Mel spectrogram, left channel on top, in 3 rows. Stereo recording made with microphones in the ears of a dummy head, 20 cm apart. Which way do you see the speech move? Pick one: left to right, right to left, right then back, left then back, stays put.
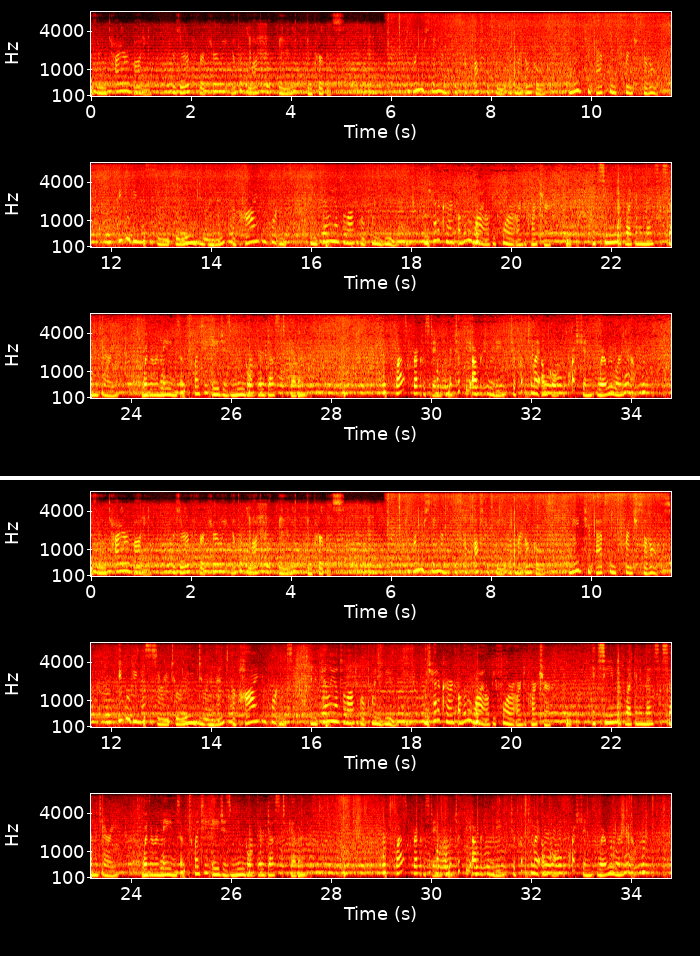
right to left.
